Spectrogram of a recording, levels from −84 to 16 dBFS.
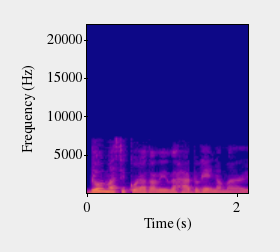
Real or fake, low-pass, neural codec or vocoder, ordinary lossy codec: fake; 7.2 kHz; codec, 16 kHz, 0.5 kbps, FunCodec, trained on LibriTTS, 25 frames a second; none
